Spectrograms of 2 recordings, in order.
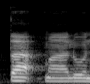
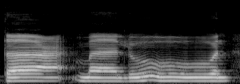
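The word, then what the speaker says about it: تَعْمَلُونَ: Bima kuntum takmalun. Salah. Bima kuntum tamalun juga salah. Yang betul. Bima kuntum tamalun. Tummalun. Mimnya jelas, tanya-nya juga jel jelas.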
